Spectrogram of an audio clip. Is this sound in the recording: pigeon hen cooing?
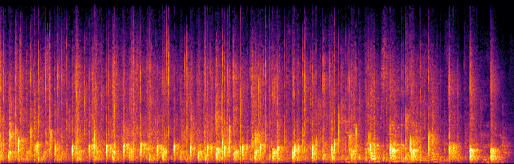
no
